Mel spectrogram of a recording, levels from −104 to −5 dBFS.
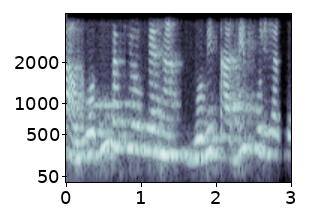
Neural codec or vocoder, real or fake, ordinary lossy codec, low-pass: autoencoder, 48 kHz, 128 numbers a frame, DAC-VAE, trained on Japanese speech; fake; none; 3.6 kHz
